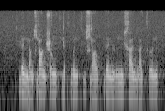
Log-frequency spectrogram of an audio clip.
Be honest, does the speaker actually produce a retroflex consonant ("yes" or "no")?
yes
